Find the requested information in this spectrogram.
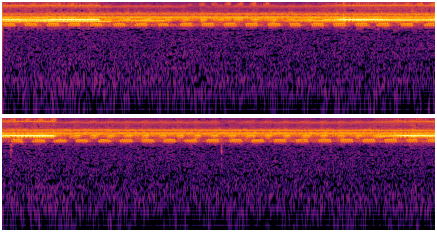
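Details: Several bell crickets sing in a grassland. Clear, bright ringing bursts of about a second rise above a dense, continuous high pulsing chorus. They recur three or four times, separated by quieter stretches of trilling.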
